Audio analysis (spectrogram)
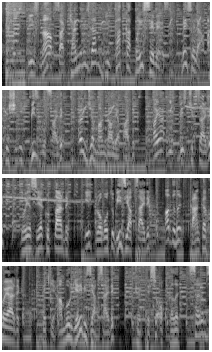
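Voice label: Turkish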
